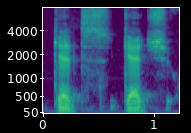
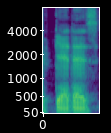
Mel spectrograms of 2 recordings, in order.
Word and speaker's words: Guedes: obviously, as you mentioned, Rodrigo Gomez started and Gedge, or you always do the proper pronunciation, I'll go Guedes.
